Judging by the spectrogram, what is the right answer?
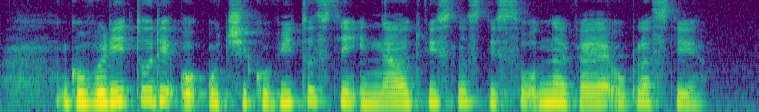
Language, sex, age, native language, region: Slovenian, female, 18-29, Slovenian, Drava region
